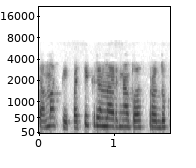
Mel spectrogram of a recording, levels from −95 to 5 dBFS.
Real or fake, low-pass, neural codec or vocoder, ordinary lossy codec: real; 7.2 kHz; none; MP3, 64 kbps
